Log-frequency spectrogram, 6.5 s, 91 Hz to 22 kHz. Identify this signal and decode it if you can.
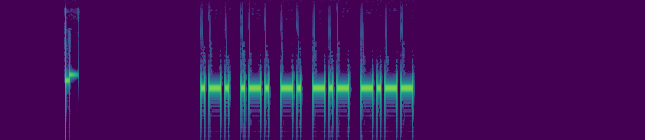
Morse code, heard as a keyed tone, about 30 wpm, 690 Hz. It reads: RRNKY
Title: Code Groups - 5 Letters - 30wpm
